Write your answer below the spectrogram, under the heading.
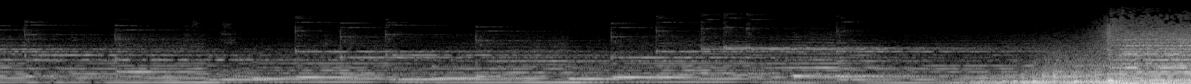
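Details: Soft, sad ambient music with chiming notes and sustained low tones swells into a louder noisy burst near the end.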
